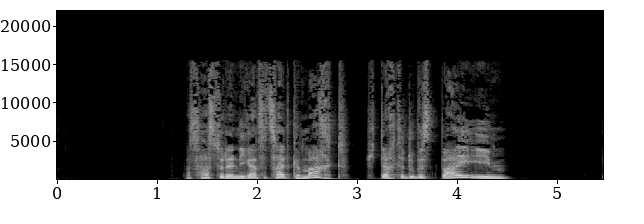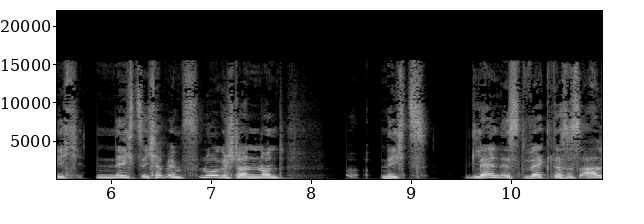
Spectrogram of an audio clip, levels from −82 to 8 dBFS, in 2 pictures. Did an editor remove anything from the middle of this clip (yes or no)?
yes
